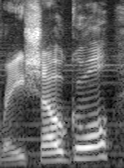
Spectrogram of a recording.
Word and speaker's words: Ra's al Ghul: fashion now for me that's raza ghoul and you would say but benny weren't you young and you watched the original cartoon in which they said ratio ghoul you're correct but i think i may have just been too young to process that properly when i finally heard raza ghoul on the movie i think that's the one that stuck with me but that's what created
